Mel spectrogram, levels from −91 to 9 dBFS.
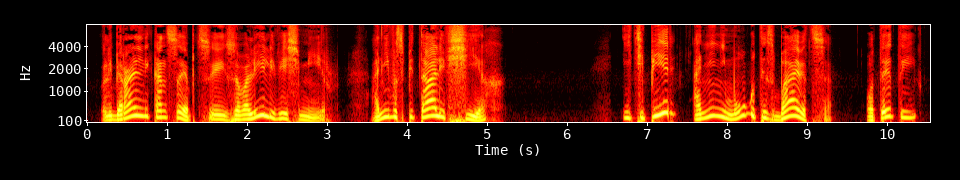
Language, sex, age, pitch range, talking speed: Russian, male, 50-69, 140-210 Hz, 90 wpm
